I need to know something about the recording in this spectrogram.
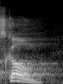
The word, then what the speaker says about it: scone: a scone I see how do you pronounce Colin an ice cream cone c-o-n-e put an S in front of it you've got scone but they argue and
